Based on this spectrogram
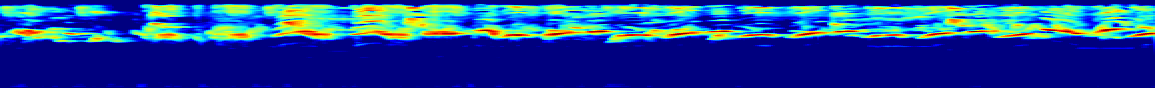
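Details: Tame Chinese hwamei, described as a good fighter and fine singer, pours out a continuous run of slurred, warbled whistles, rising and falling in quick varied phrases, with a faint low hum underneath.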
